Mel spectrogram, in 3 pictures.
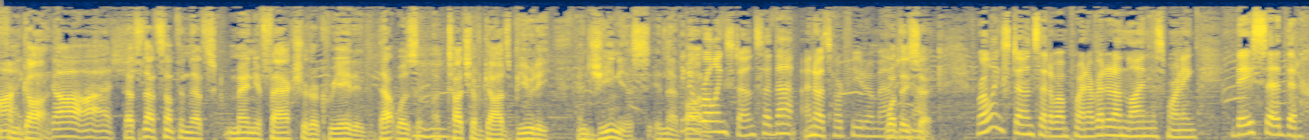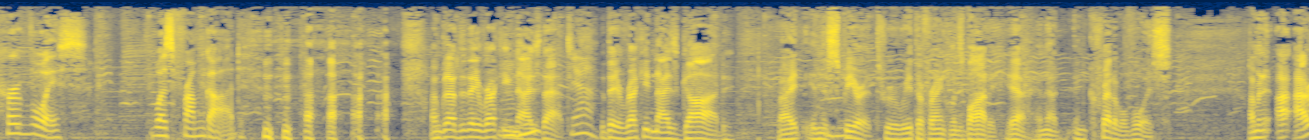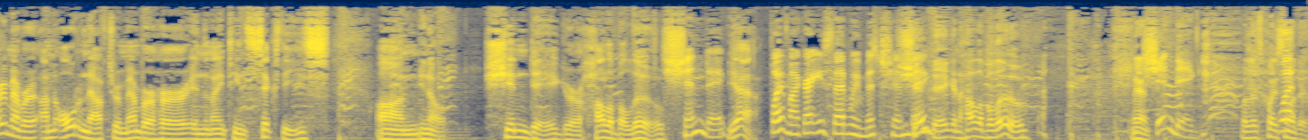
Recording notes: go to the phones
